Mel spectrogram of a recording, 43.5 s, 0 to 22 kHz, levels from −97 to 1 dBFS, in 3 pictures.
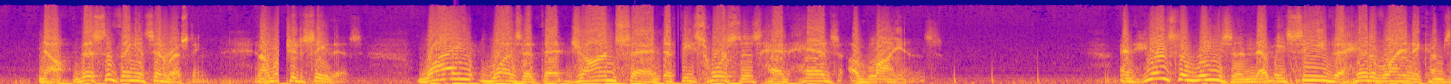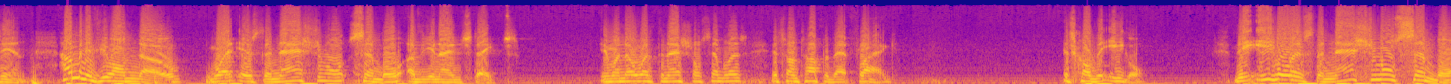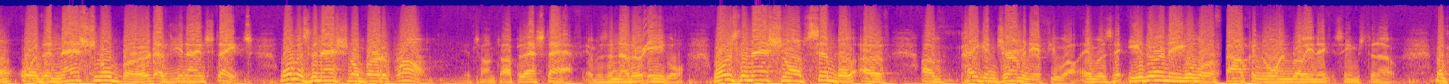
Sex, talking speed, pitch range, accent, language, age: male, 180 wpm, 125-165 Hz, American, English, 60-79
